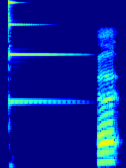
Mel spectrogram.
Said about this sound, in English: I'm gonna hit the bell.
